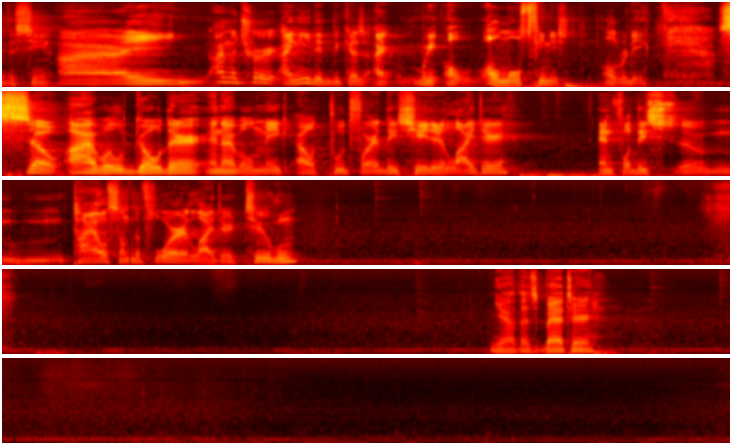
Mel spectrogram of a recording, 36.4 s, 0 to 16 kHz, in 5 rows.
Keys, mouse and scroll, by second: 2.3 scroll up 1, 2.9 scroll down 1, 5.9 middle click, 6.6-7.4 scroll up 1, 7.4 click, 7.5 click, 7.6 click, 7.7 double click, 9.0 click, 18.2 click, 28.3 click.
